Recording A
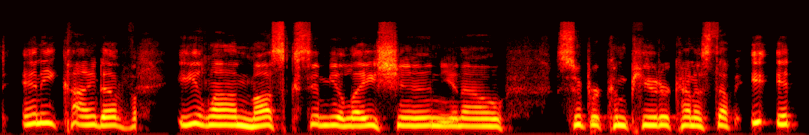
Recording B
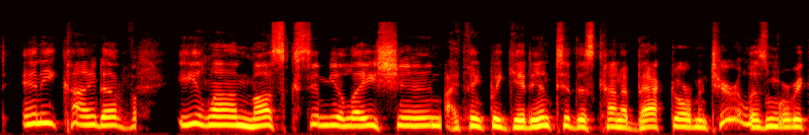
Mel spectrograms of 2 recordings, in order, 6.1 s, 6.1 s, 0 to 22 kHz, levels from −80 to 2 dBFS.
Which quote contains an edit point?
B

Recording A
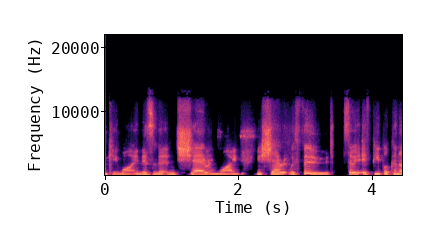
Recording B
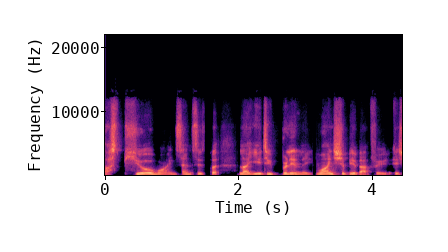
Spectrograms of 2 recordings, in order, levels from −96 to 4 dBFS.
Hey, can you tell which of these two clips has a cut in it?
B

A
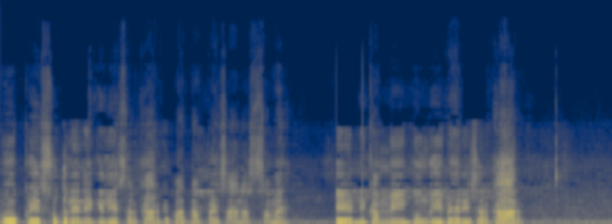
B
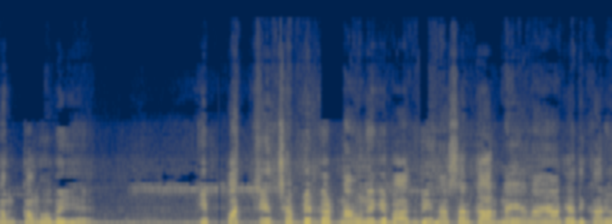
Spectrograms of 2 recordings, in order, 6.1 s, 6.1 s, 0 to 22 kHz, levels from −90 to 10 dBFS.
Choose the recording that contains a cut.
A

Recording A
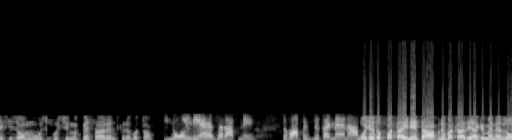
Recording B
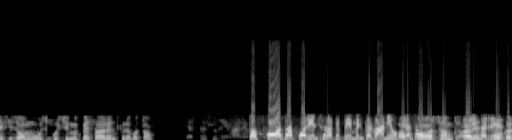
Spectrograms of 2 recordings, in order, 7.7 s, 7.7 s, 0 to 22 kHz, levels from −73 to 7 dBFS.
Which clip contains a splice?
A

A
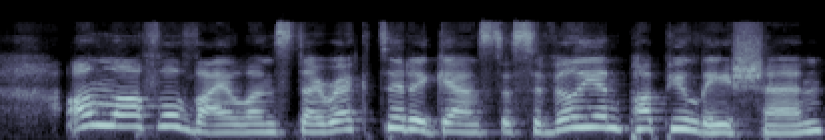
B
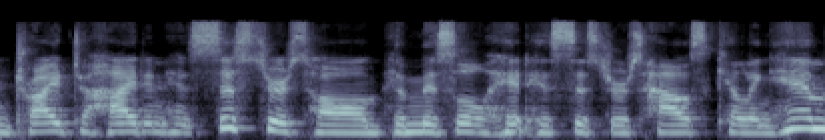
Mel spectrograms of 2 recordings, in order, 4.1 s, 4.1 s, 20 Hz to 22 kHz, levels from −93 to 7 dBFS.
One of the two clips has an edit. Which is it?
B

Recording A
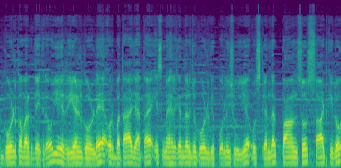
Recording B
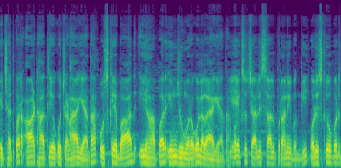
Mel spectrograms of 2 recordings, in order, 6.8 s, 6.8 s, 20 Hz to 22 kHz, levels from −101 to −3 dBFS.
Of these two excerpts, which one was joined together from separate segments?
B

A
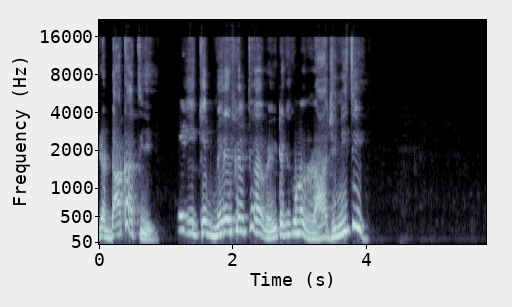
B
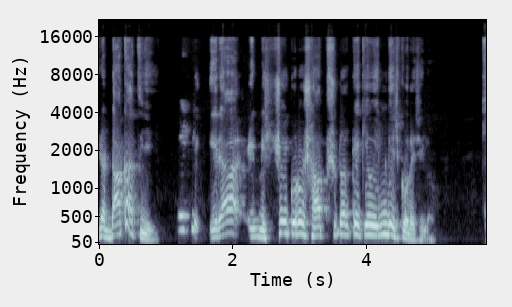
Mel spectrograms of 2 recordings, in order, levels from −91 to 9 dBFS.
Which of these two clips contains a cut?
A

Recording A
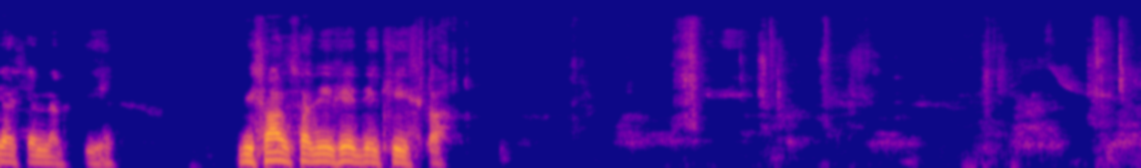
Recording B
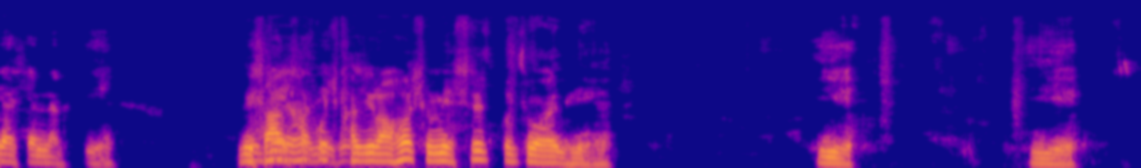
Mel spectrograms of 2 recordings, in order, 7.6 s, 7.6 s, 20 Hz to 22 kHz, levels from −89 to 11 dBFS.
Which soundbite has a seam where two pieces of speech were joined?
B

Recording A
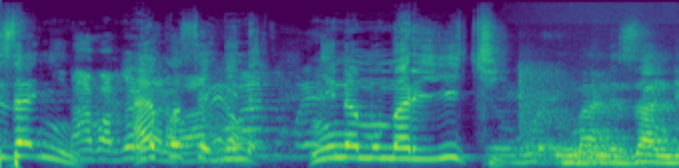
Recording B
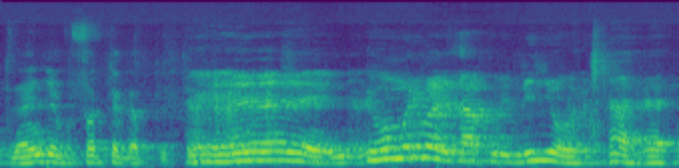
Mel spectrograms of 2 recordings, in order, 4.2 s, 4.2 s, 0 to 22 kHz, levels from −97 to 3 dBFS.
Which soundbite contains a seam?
A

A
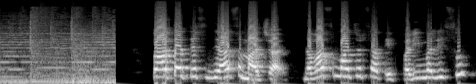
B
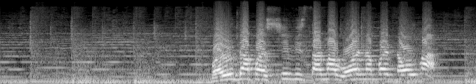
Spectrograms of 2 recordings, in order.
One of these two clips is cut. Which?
B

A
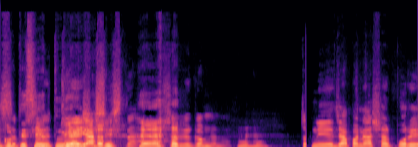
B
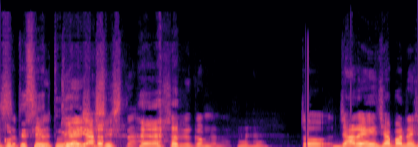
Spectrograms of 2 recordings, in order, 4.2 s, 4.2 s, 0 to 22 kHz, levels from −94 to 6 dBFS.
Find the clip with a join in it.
A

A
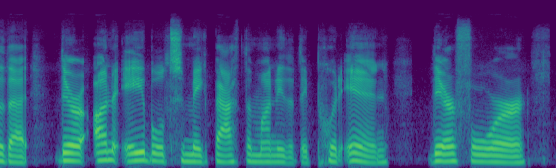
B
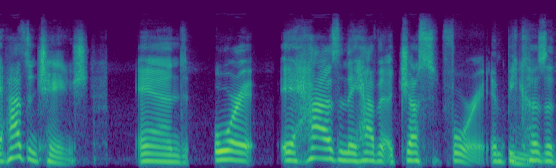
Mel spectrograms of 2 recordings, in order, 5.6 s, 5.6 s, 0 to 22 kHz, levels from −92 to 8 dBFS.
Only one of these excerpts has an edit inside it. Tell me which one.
B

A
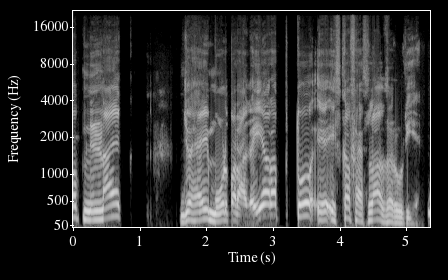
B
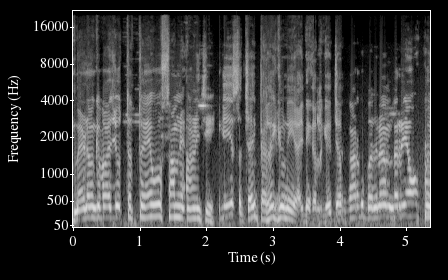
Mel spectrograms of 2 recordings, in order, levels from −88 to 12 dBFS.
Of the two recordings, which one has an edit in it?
B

